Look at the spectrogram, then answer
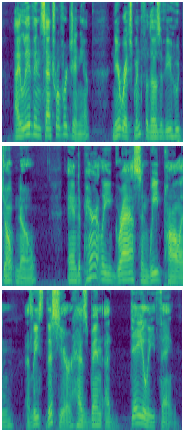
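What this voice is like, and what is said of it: Snuffly, congested voice. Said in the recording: “my voice sounds kind of bad today. I'm sort of snuffly. I'm having the worst allergy summer of my life ... excuse me if I sound a little sick”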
